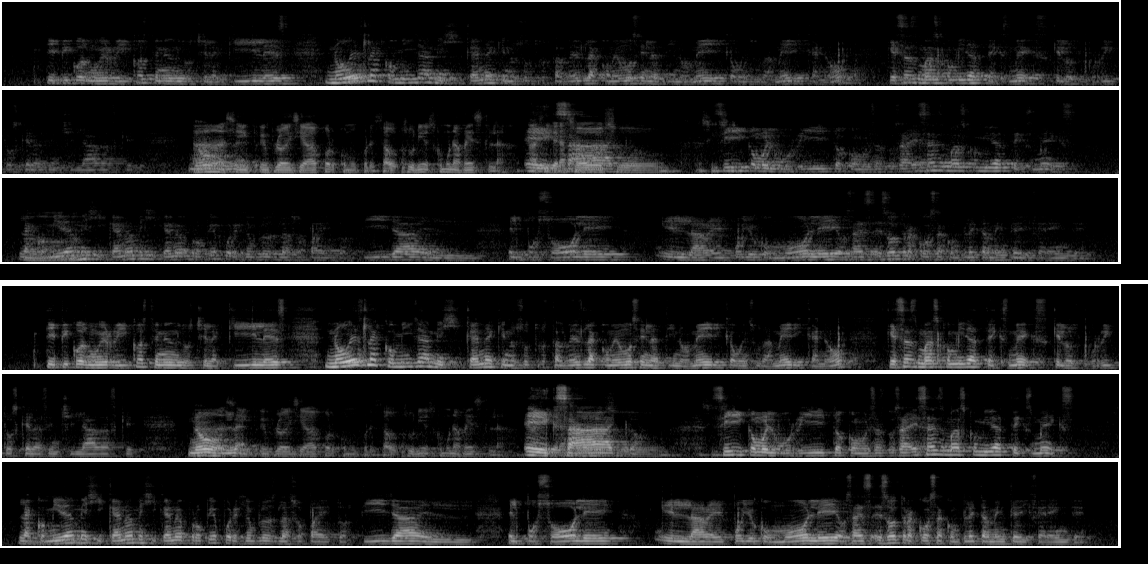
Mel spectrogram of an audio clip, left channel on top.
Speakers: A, on the right (about 65°); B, on the left (about 45°).
A: típicos muy ricos, tienen los chilaquiles. No es la comida mexicana que nosotros tal vez la comemos en Latinoamérica o en Sudamérica, ¿no? Que esa es más comida Tex-Mex que los burritos, que las enchiladas, que... No,
B: Ah,
A: la-
B: sí, inf- influenciada por como por Estados Unidos, como una mezcla,
A: exacto.
B: así grasoso. Sí,
A: Sí,
B: sí.
A: como el burrito, como esas, o sea, esa es más comida Tex-Mex. La
B: Ajá.
A: comida mexicana, mexicana propia, por ejemplo, es la sopa de tortilla, el, el pozole, el, la- el pollo con mole, o sea, es, es otra cosa completamente diferente.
